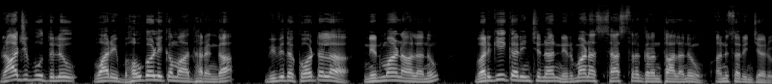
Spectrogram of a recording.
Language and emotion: Telugu, neutral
